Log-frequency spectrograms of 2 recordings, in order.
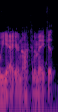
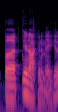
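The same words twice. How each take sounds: First: Lower, softer and quick throwaway; muttered aside. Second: Said in the usual way. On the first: Real, not acted. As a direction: mutter it fast under your breath. Dismissing Chicago's playoff chances.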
